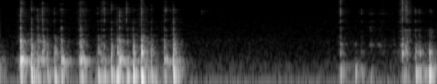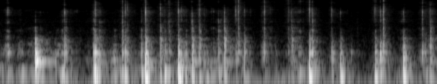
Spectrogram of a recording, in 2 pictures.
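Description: Fingers tap on the metal fittings of a barrel chest in quick clusters of short, dull clicks with little ring. A brief pause in the middle is followed by steadier, slightly louder taps until the end.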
